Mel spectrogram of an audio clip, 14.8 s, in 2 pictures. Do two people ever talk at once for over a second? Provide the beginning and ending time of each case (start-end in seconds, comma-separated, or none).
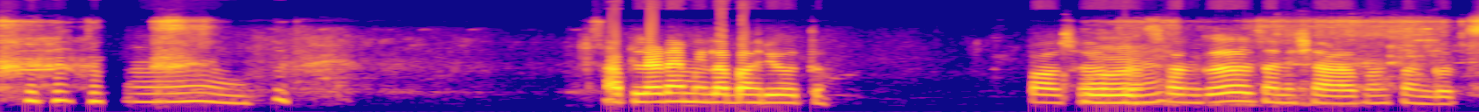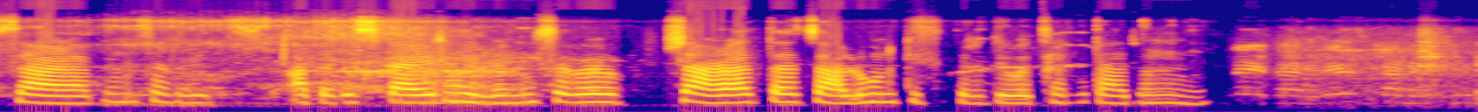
none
